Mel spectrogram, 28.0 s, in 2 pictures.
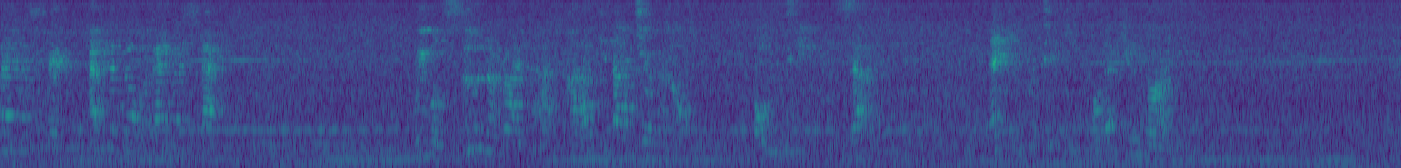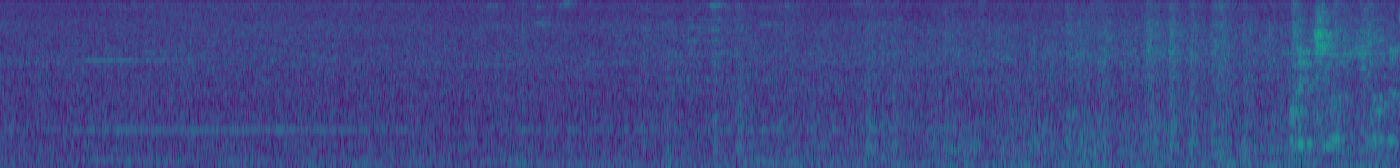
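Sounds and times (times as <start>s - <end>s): train wheels rumbling: 0.0s - 28.0s
train wheel clacks: 20.6s - 28.0s.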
